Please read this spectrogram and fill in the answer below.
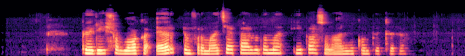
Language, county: Lithuanian, Kaunas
